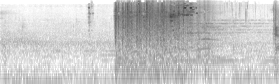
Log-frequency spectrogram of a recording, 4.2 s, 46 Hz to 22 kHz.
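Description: Gunfire in the video game Wasteland 3: a sudden loud burst of shots and booming impacts erupts after a quieter stretch, then rumbles and rattles on for a couple of seconds.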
